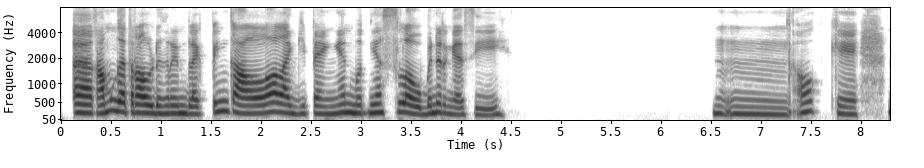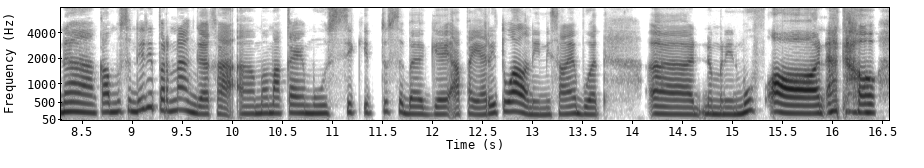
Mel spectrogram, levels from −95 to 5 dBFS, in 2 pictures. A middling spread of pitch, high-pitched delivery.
Yes: average, 3.6 semitones; high, 210 Hz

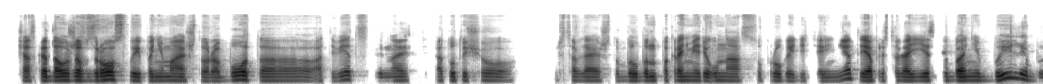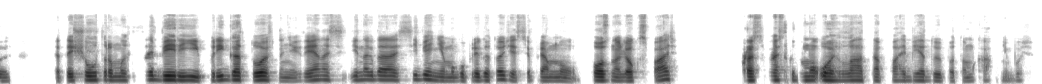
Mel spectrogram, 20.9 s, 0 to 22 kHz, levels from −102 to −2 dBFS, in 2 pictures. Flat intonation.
Yes: narrow, 2.0 semitones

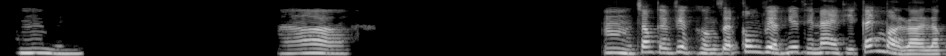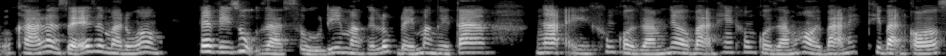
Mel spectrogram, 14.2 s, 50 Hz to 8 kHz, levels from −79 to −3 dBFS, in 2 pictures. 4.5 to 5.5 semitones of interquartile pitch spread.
No: average, 3.8 semitones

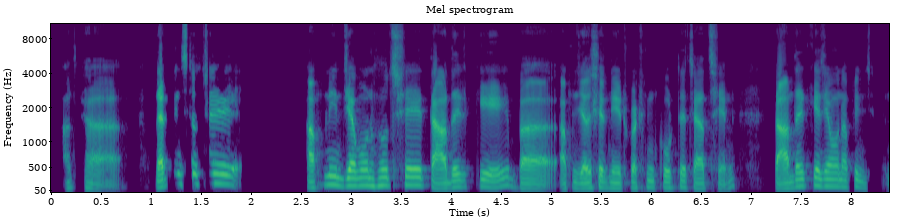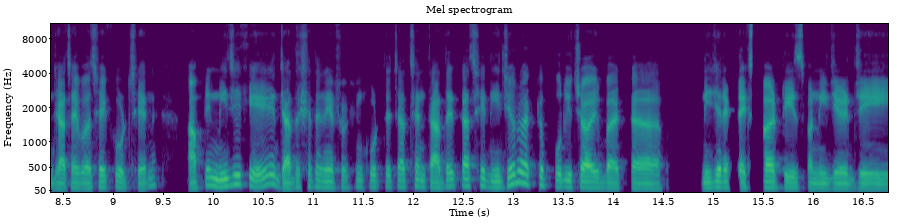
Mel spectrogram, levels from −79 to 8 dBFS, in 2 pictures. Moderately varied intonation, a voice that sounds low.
Yes: average, 4.9 semitones; low, 115 Hz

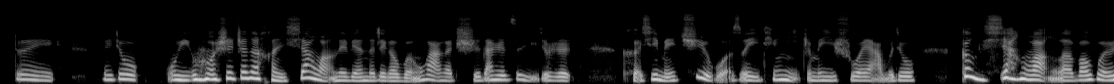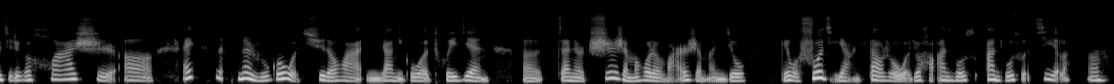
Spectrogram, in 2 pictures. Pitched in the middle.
No: high, 195 Hz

